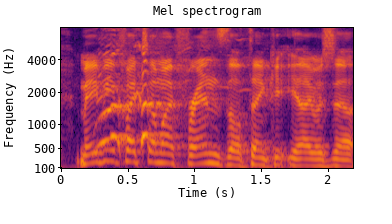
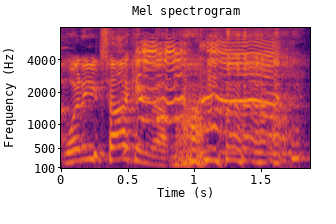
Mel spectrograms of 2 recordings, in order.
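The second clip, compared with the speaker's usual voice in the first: mock child voice; 10 semitones higher than usual. Child voice in cheese skit.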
